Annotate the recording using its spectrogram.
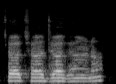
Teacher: जो तालु की सहायता से उच्चारित होने वाले जो भी व्यंजन होते हैं वो हमारे तालव्य व्यंजन होते हैं। जैसे कि जो च वर्ग जो है, च छ ज झ ण, ये वाला जो वर्ग है ये पूरा तालव्य व्यंजन वाला है।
